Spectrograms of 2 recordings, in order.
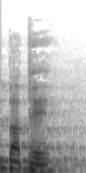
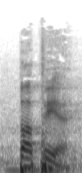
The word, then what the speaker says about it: Mbappé: Med sitt stumma M i början av allt. – Alltså, är det så? Kan vi få ett riktigt uttal på? – Kylian Mbappé. – Mbappé. – Ja, exakt så.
